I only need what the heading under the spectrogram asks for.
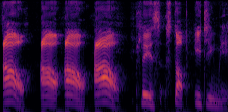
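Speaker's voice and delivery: put-on loud, drawn-out Russian accent. Imitating a shark attack victim on request: imitating a Russian shark victim. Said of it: "You do a good accent. Could you imitate him".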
